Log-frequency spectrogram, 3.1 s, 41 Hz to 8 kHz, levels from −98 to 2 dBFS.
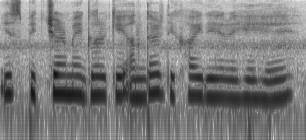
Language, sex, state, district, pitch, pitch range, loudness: Hindi, female, Arunachal Pradesh, Papum Pare, 220 Hz, 205-230 Hz, -17 LUFS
